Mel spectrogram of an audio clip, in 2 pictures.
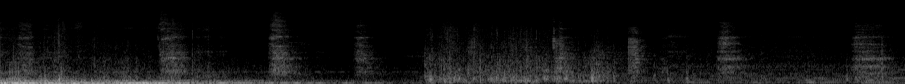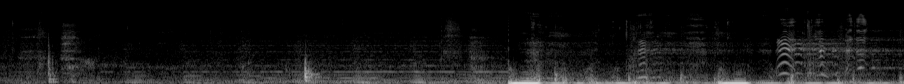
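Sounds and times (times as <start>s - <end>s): person breathing and sighing: 0.0s - 4.0s
faint low drone: 0.0s - 4.2s, 9.7s - 16.9s.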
